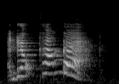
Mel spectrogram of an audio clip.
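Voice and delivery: very high, loud parrot screech. A narrator's reading. Parrot seeing Mickey off, loud high screech. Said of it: "who screeched".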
